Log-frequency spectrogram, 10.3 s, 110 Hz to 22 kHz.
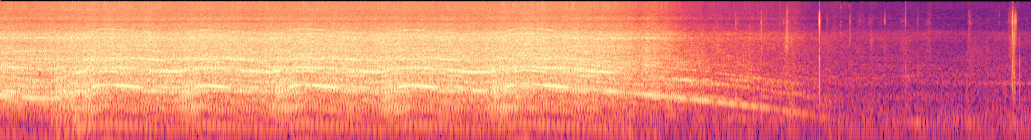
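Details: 2005 Corsa C 1.0 litre: a loud whine over the engine drone that rises and falls with revs, then fades as the engine stops. The whine began right after a new timing chain and water pump were fitted two days earlier; the cause is unknown.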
